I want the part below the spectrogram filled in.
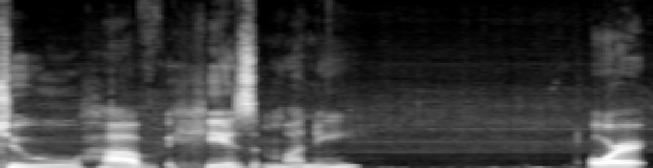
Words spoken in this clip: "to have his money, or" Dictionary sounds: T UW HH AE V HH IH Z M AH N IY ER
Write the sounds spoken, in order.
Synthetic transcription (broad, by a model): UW HH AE V HH IH Z M AH N IY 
